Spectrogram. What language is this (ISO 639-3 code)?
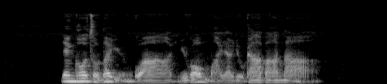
yue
